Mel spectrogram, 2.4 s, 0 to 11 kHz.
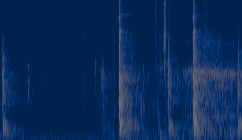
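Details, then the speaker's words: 2006 Dodge Durango, A/C clutch relay pulled and its pins jumped with a paper clip: sharp paired clicks as the compressor electromagnetic clutch engages and disengages normally, so the clutch tests good. "that's our AC clutch over here uh engaging in disengaging you can see it moving right there so we know that the electr magnetic clutch inside that uh compressor is working correctly"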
